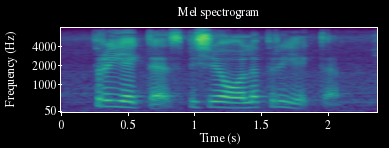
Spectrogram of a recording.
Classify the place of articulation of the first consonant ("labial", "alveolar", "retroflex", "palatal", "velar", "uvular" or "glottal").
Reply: labial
